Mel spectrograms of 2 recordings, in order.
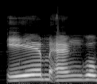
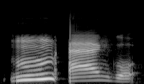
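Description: First: "এম অ্যাঙ্গো" with the letter name em before ango; letter-name reading. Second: "উম, অ্যাঙ্গো" as hummed mmm, then ango; sound-based reading. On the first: Teacher warning what we don't say, letter-name reading. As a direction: say the letter "এম", not its sound, then "অ্যাঙ্গো". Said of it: "আমরা এম অ্যাঙ্গো বলি না". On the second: Teacher showing what we do say, hummed M then ango. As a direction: start "উম" on closed lips with no letter name. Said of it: "উম, সাউন্ডটাই কিন্তু করে থাকি". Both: Shown as a demonstration.

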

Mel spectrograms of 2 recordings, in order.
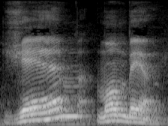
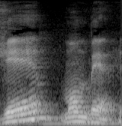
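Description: First: "j'aime mon père" stretched very slowly; drawn-out French model line. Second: "j'aime mon père" stretched again very slowly, at plain pitch; slow even French repeat. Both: Shown as a demonstration.

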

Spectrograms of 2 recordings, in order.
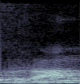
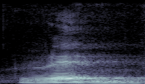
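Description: First: राम with a long open "aa"; wrong reading "raam". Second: रैम with a short "ae" as in cat; correct reading "ram". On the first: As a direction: mistaken long-vowel राम. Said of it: "ये राम शब्द नहीं है". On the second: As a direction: say रैम to rhyme with "jam". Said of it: "पढ़ा जाएगा". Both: Shown as a demonstration.

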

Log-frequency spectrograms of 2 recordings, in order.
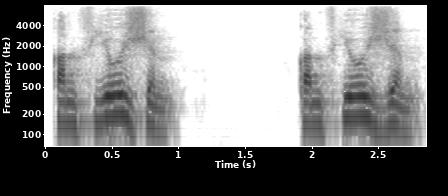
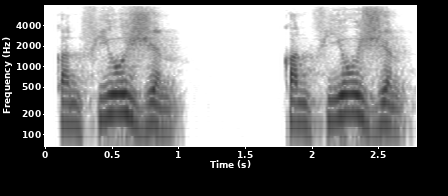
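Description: Both takes have the same delivery.

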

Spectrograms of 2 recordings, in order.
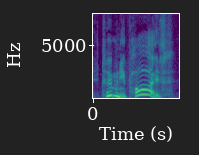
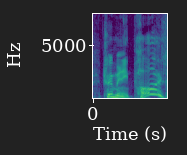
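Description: First: Much higher squeaky repeat of "pies"; joke repeated much higher. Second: Higher and louder quip; jokey quip. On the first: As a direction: push the repeat way up high. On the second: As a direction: toss off the joke about "pies". Joking about being out of breath. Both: Acted.

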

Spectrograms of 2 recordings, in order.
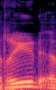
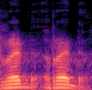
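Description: First: റീഡ് said with a long "ee", like "reed"; present-tense pronunciation. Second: റെഡ് said with a short "e", like the colour red; past-tense pronunciation. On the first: Teacher showing learners how present-tense "read" sounds, റീഡ് with long "ee". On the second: Teacher showing learners how past-tense "read" sounds, റെഡ് with short "e". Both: Shown as a demonstration. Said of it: "ഇതിൻ്റെ pronunciation different ആണ്".

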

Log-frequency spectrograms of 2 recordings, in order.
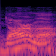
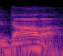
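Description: First: Said in the usual way. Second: Boston-style Dhamma with the R dropped; Dhamma, R-less as in Boston; Boston accent. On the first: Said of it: "rather than saying Dharma". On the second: Shown as a demonstration. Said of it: "it's a Boston accent".

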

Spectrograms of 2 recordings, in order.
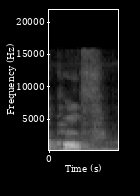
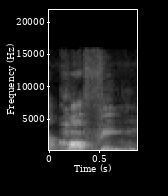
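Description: First: "coffee" said like "cough", final vowel swallowed; mispronounced COFFEE. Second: "coffee" with a full "ee" at the end; correct COFFEE. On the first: Teacher showing a common error, "coffee" sounding like "cough". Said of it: "Muita gente fala coffee". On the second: Teacher modelling the correct word, "coffee" with clear final "ee". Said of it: "Você dá uma entonação no". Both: Shown as a demonstration.

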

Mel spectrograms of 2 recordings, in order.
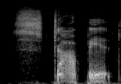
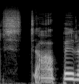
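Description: First: Breathless whispered plea; a voiceless, pleading stop it; desperate whisper. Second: Slow, voiced, drawn-out begging; slow crying stop it, after the whisper; crying plea. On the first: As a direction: gasp it out with almost no voice, as if choking on fumes. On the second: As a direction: stretch the words out slowly, pleading. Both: A narrator's reading. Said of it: "I cried".

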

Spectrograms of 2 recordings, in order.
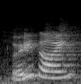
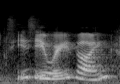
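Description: First: Playful call. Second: High, fast playful scold; mock scolding. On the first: Mom calling after toddler. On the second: Mom scolding toddler running off. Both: Real, not acted.

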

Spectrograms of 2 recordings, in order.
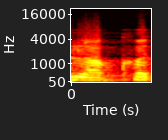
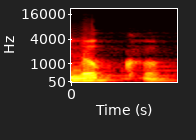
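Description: First: "লক্ষ্য" as open lawk-kho; ভুল উচ্চারণ. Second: "লক্ষ্য" as rounded lok-kho; সঠিক উচ্চারণ. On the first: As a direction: say "লক্ষ্য" with aw after l. ("লক্ষ্য"-এ খোলা অ) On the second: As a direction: say "লক্ষ্য" with o after l. ("লক্ষ্য"-এ ল-এ ও ধ্বনি) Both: Shown as a demonstration. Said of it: "সেটা উচ্চারিত হবে".

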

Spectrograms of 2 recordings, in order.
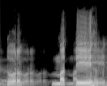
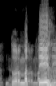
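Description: First: ਦੁਰਮਤੇਹ said slowly with the final ਤੇਹ stretched long; drawn-out reading. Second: ਦੁਰਮਤੇਹ with a short, clipped ਤੇਹ at the end. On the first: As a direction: stretch out ਦੁਰਮਤੇਹ, holding the ending. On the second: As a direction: say ਦੁਰਮਤੇਹ crisply, without stretching the ending. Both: Shown as a demonstration. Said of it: "ਤੇਹ ਲੰਮਾ ਨਹੀਂ ਕਰਨਾ ਇਹਨੂੰ".

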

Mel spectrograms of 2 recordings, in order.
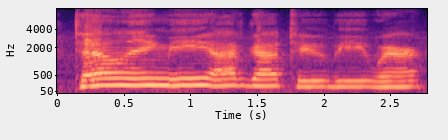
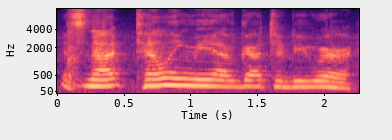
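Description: First: "Telling me", a small break, then "I've got to beware"; slower, let the pause after "me" land; slow, with a stop after "Telling me". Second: Said in the usual way. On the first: Shown as a demonstration. Teacher demonstrating the sung phrasing to students, slower with a pause. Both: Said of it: "Hear the difference?".

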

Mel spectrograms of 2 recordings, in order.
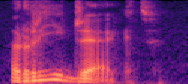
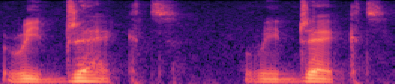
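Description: First: "reject" with stress on the first syllable RE; noun stress. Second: "reject" with stress on ject; verb stress. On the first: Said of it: "عندما تكون اسمًا فتنطق". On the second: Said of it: "تكون هذه الكلمة فعلًا". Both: Shown as a demonstration.

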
